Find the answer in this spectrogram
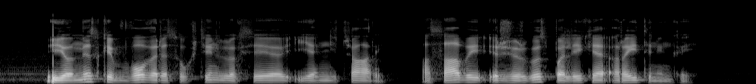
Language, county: Lithuanian, Šiauliai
